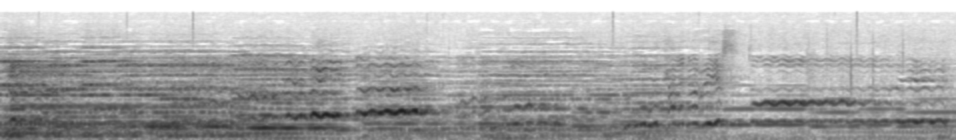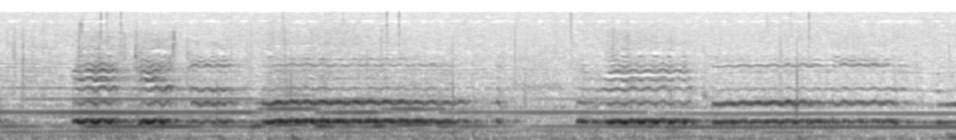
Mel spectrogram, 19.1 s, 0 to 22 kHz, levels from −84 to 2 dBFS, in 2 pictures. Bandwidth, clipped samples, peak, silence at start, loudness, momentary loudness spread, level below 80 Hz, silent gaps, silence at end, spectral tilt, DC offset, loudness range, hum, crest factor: 15.5 kHz; under 0.1%; 0 dBFS; 0 s; -18 LUFS; 13 LU; -42 dBFS; none; 0 s; -5 dB/octave; under 0.1%; 6 LU; none; 18 dB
